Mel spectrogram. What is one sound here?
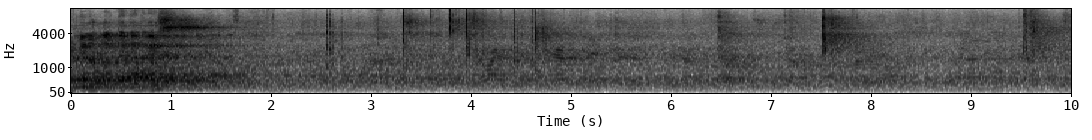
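A crowd of men and women murmur and chat in a large echoing hall.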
